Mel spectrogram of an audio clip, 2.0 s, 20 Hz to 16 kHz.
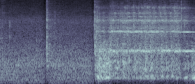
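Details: Evinrude 55 hp outboard starter motor, after spraying carb cleaner and Liquid Wrench, no fuel line connected: high electric whir that holds an even pitch; starter spins freely again after cleaning, brushes look good; normal cranking.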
